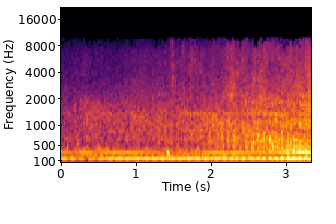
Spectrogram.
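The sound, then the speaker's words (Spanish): Helicopter taking off, a steady engine drone with a low tonal hum and wind-like rushing noise that slowly grows louder toward the end, no voices. “El helicóptero despega”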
